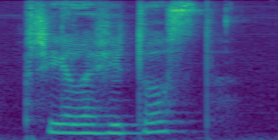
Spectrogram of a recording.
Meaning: occasion, opportunity
- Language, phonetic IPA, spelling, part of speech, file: Czech, [ˈpr̝̊iːlɛʒɪtost], příležitost, noun, Cs-příležitost.ogg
